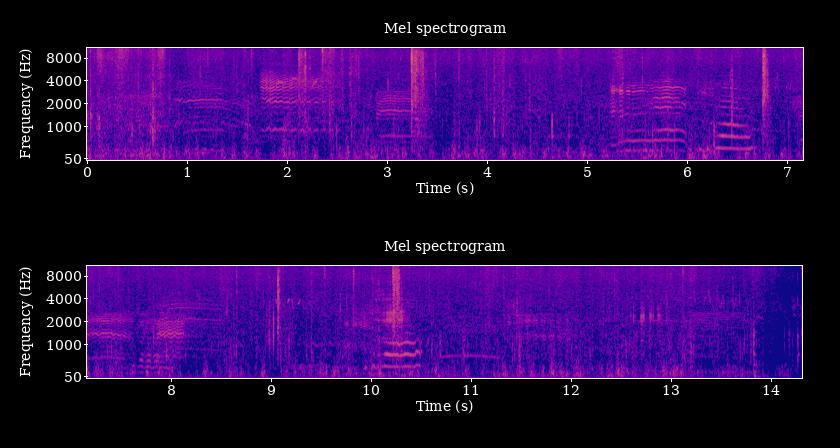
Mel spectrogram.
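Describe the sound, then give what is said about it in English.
Several sheep bleat repeatedly, their wavering calls overlapping above a steady outdoor rumble with faint voices in the background, in sunshine. “We're off to the sheep here, lovely.”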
